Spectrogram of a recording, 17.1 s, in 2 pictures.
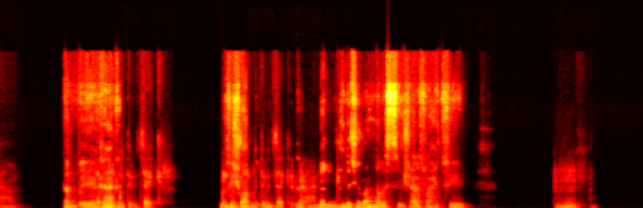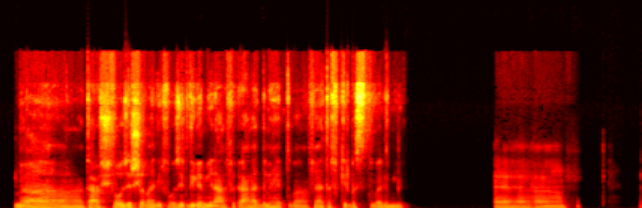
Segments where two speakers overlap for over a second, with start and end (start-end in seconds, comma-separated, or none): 3.0-4.7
